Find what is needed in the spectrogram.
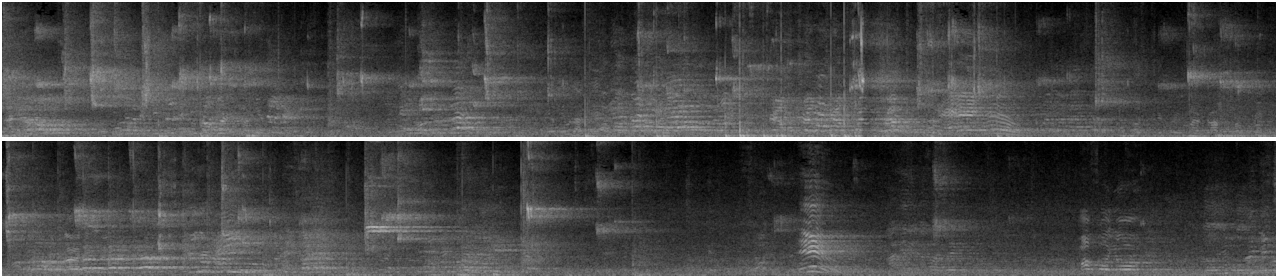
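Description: Basketball game on a hardwood gym floor: the ball bouncing and thudding amid indistinct shouts from the players, echoing in the large hall.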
